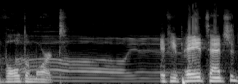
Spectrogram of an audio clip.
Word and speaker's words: Voldemort: I feel like there's I've heard audio recordings that pronounce Voldemort correctly uh like they initially pronounced it with the t is soft like the first couple books you'll hear Voldemort rather than Voldemort yeah if you pay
